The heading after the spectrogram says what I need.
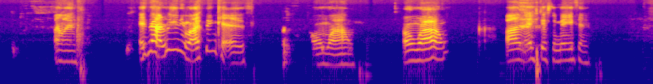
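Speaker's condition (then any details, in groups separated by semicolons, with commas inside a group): Quadriplegic cerebral palsy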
